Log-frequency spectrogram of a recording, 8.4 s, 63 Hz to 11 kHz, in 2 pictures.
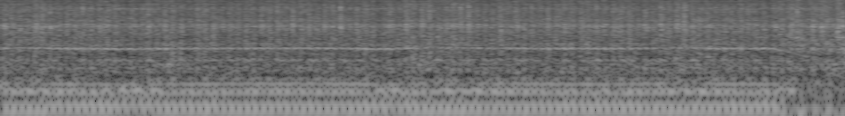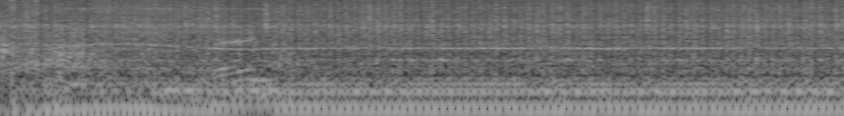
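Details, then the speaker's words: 1995 Jeep YJ with ignition coil relocated: steady lumpy idle at about three and a half beats a second, then it cuts out when the coil's back side is pressed; plug already replaced, coil wiring connection suspected. "if I press on it back here yeah it shuts off so yeah that's where I'm at right now"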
